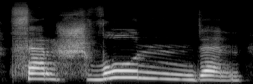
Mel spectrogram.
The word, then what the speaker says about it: verschwunden: Verschwunden, schwunden, v, as in village. It's a voiced v. Verschwunden. Make sure it's nice and voiced.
